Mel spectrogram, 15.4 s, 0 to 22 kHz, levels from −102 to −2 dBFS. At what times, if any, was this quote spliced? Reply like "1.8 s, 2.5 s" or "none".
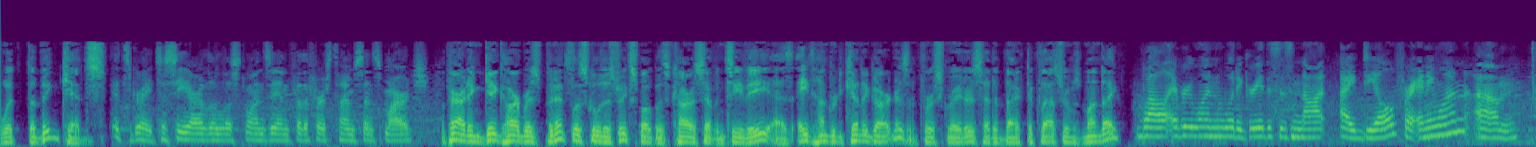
1.3 s

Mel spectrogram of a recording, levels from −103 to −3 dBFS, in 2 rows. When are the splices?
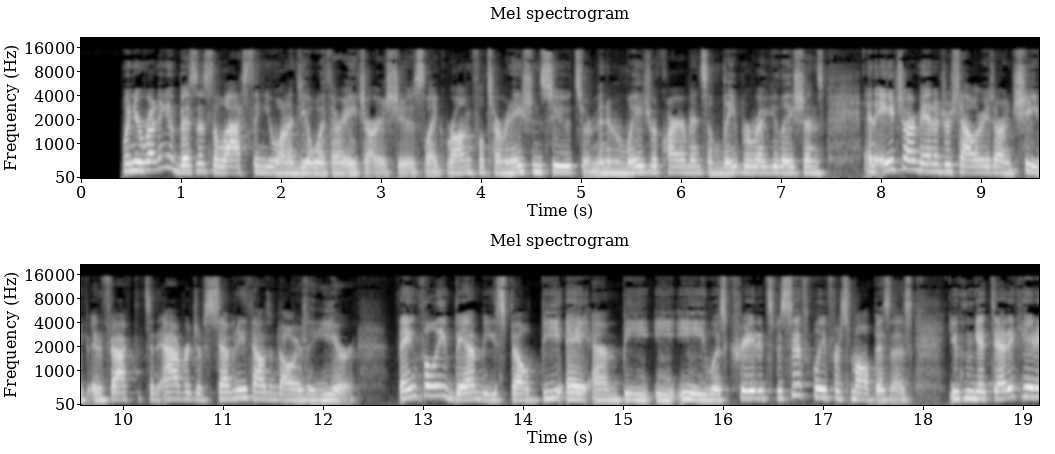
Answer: none

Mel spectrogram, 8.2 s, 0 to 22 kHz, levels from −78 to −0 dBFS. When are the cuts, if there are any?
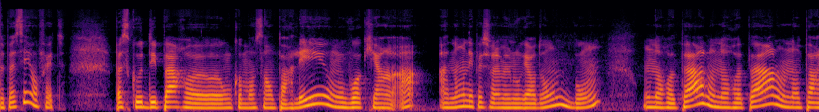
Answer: none

